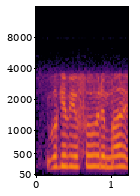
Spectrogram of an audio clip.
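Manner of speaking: high-pitched mock shout; retold yell. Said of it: "they yelled back".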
